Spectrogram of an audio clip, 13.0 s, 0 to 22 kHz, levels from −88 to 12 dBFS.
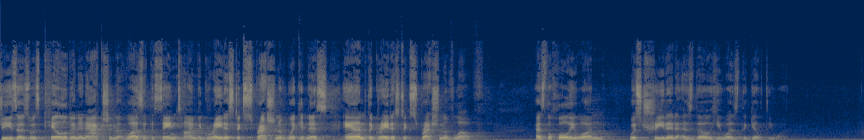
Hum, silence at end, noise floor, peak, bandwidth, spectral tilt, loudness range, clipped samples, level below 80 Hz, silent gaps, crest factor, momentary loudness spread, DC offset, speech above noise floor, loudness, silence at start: none; 1.2 s; -52 dBFS; -6 dBFS; 16.5 kHz; -3.5 dB/octave; 5 LU; under 0.1%; -54 dBFS; none; 20 dB; 11 LU; under 0.1%; 29 dB; -24 LUFS; 0 s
